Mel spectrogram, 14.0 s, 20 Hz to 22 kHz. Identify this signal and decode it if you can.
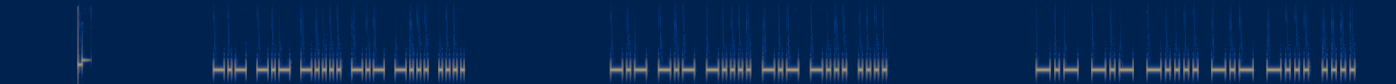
Morse code, heard as a keyed tone, about 30 wpm, 700 Hz. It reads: KK6KBH KK6KBH KK6KBH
